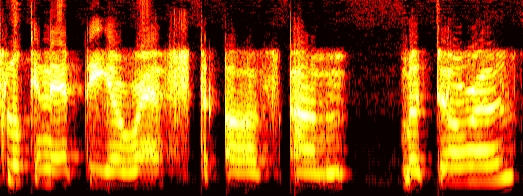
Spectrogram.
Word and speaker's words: Maduro: I'm glad that I tuned in because when I was looking at the arrest of Maduro, Right. am I pronouncing it right?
